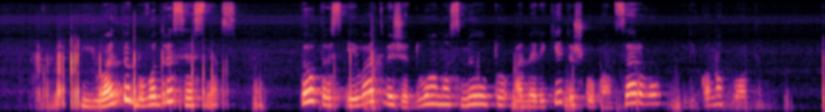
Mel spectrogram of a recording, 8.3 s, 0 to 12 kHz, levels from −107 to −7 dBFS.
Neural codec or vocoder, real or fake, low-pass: none; real; 10.8 kHz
